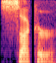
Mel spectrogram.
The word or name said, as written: succor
